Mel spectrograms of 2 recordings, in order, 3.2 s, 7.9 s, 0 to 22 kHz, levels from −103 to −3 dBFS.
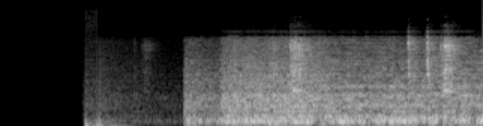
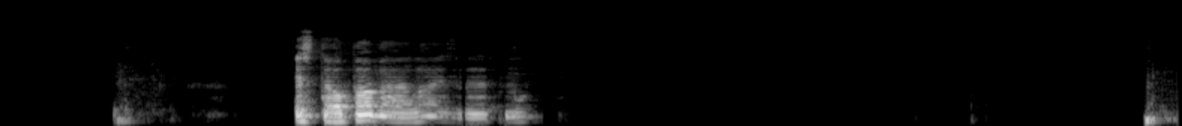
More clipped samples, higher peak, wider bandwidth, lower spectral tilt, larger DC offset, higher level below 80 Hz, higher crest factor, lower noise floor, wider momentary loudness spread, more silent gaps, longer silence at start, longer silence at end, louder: neither; second, -12 dBFS vs -8 dBFS; first, 9.2 kHz vs 6.8 kHz; second, -4 dB/octave vs -8 dB/octave; neither; first, -52 dBFS vs -70 dBFS; about the same, 22 dB vs 26 dB; second, -65 dBFS vs under -90 dBFS; second, 14 LU vs 21 LU; second, none vs 1.52-1.97 s, 3.62-3.72 s, 3.80-7.63 s; second, 0.55 s vs 0.8 s; second, 0 s vs 0.15 s; second, -32 LUFS vs -28 LUFS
